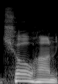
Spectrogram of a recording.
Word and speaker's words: Chauhan: I think Chauhan is the way you pronounce his name, Mayor, but Dr.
